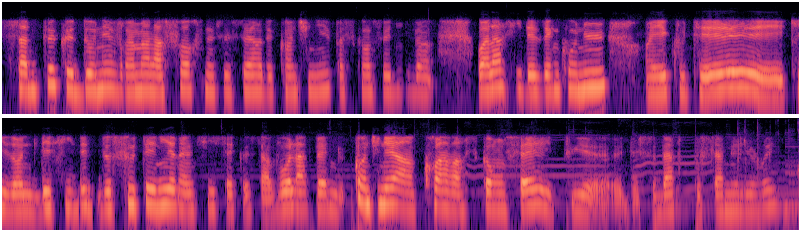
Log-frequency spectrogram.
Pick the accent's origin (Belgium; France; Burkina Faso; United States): Burkina Faso; moved away; en langue samo, chez moi au Burkina Faso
